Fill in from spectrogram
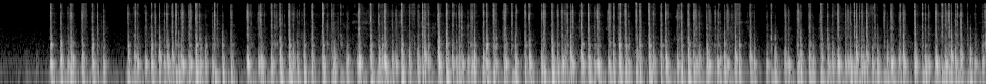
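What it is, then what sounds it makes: Laptop keyboard being typed on. Fingertips of both hands type steadily on a backlit MacBook Pro keyboard with plastic keys set in a solid aluminum body. The rapid, dry key taps are soft and low-weighted, with no ring, and break off in brief pauses near the start before running on continuously.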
